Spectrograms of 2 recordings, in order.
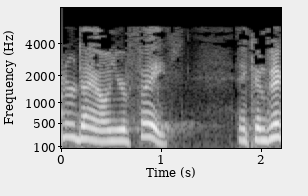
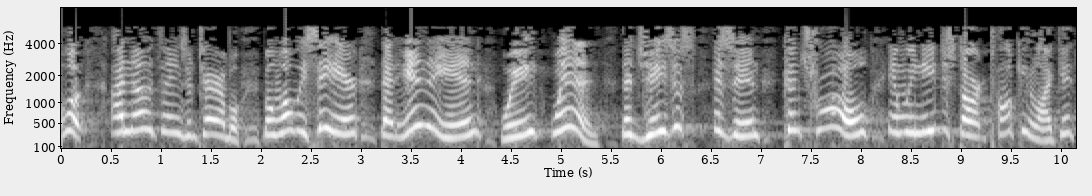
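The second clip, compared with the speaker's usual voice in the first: impassioned, raised sermon voice; forceful preaching; 4 semitones higher, 6 dB louder than usual. Real, not acted. Preacher urging the church to believe, forceful preaching. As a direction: drive each point home to the congregation.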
